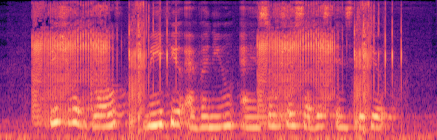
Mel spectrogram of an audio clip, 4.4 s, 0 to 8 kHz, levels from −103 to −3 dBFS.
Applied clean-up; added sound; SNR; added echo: none; Fart; 5 dB; reverberation time 1.7 s.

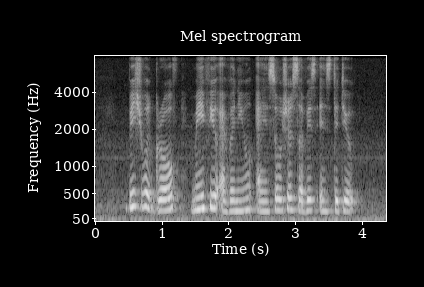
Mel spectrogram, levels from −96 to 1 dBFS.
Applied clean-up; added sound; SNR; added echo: none; none; none; none.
